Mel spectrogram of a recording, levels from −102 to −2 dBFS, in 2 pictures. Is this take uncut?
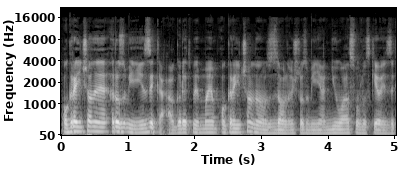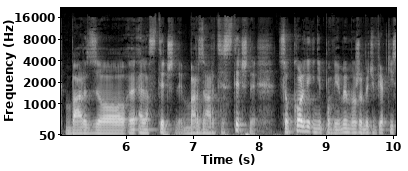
no; 1 cut; at 5.0 s

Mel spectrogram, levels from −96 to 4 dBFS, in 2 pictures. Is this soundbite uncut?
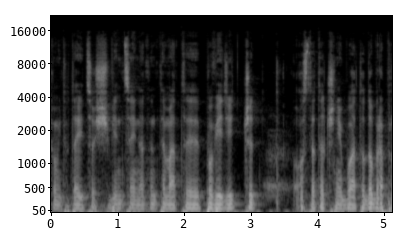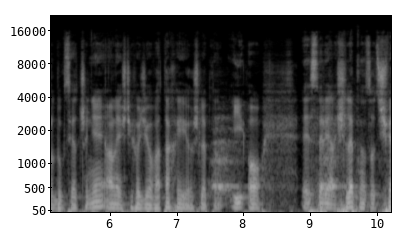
yes; 0 cuts

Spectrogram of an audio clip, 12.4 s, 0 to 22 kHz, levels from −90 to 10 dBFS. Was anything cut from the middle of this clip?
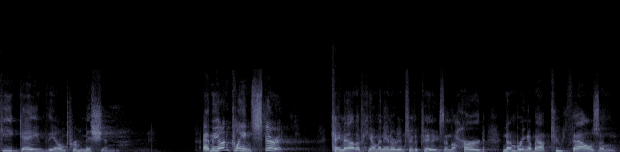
no; 0 cuts

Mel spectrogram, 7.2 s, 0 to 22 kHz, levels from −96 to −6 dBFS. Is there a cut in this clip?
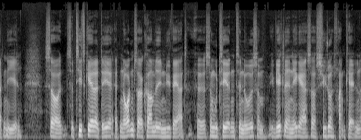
yes; 1 cut; at 2.2 s

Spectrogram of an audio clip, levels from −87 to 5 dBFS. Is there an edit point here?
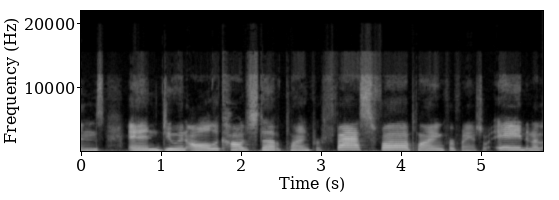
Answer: no; 0 cuts

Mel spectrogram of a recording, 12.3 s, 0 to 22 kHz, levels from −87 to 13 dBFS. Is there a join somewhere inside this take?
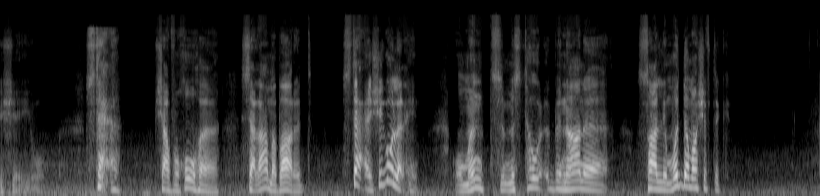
yes; 1 cut; at 6.7 s

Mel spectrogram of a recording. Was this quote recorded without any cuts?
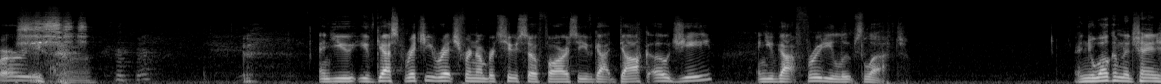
yes; 0 cuts

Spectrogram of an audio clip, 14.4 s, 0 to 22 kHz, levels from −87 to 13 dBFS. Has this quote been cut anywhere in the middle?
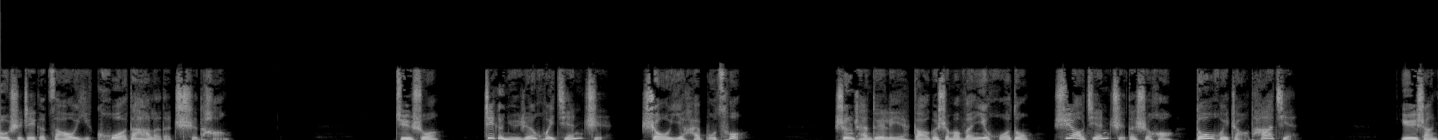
no; 0 cuts

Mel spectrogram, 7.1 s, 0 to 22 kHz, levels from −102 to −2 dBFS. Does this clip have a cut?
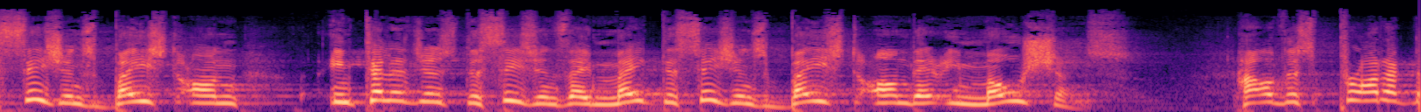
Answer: yes; 1 cut; at 6.2 s

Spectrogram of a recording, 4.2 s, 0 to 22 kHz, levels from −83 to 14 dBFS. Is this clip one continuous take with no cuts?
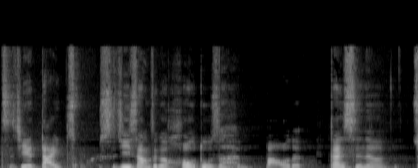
no; 2 cuts; at 1.0 s, 3.2 s

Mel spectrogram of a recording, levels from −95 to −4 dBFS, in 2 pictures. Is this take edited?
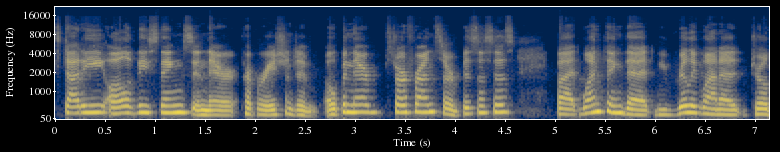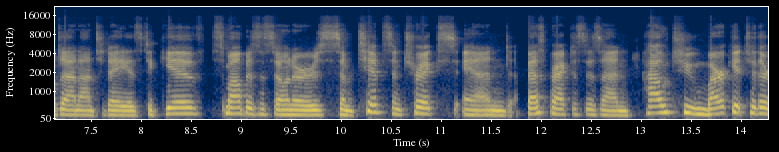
no; 0 cuts

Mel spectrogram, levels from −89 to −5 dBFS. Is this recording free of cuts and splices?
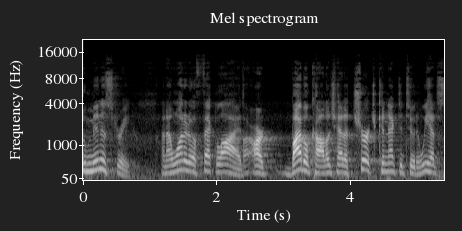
yes; 0 cuts

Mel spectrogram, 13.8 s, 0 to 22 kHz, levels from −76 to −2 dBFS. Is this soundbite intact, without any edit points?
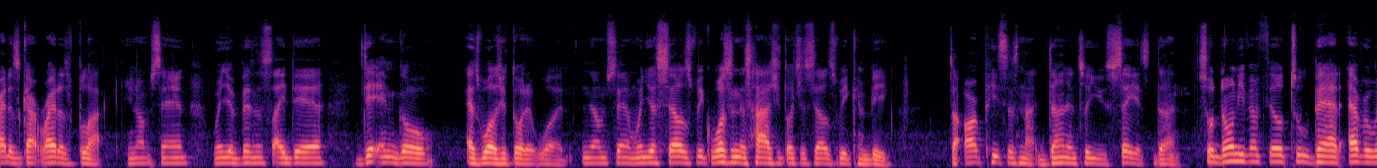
no; 2 cuts; at 9.5 s, 11.9 s

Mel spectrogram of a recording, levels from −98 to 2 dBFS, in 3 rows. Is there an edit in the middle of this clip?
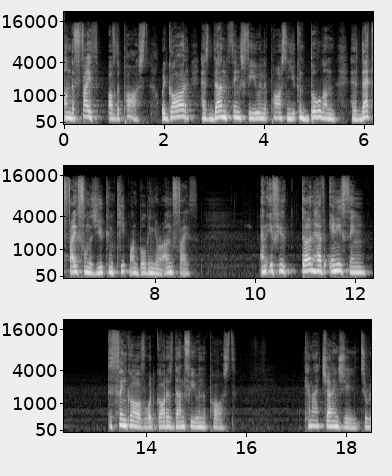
no; 0 cuts

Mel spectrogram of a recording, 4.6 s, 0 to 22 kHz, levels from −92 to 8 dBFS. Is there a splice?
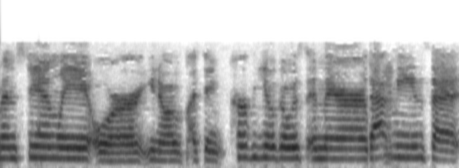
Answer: yes; 2 cuts; at 1.9 s, 3.7 s

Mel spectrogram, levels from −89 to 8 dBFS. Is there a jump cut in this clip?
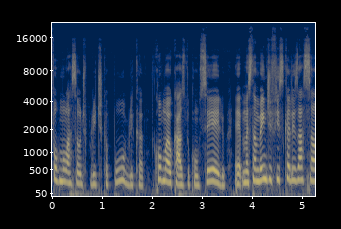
yes; 1 cut; at 3.6 s

